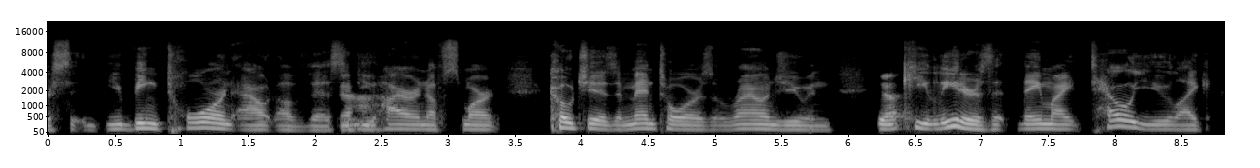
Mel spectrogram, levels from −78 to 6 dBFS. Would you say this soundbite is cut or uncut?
uncut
